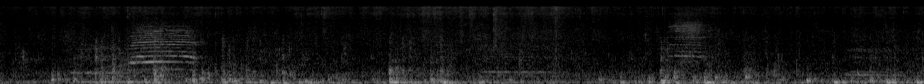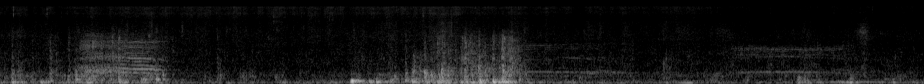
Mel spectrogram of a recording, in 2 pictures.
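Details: Feeding-time flock of sheep and lambs at Ewetopia Farms. Several separate bleats, some high and trembling, others lower and steadier, spaced unevenly, over a rumbling, busy farmyard background.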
